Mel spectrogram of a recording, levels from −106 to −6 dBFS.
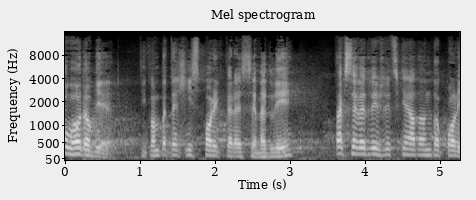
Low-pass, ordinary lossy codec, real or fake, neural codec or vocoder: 14.4 kHz; MP3, 64 kbps; fake; codec, 44.1 kHz, 2.6 kbps, SNAC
